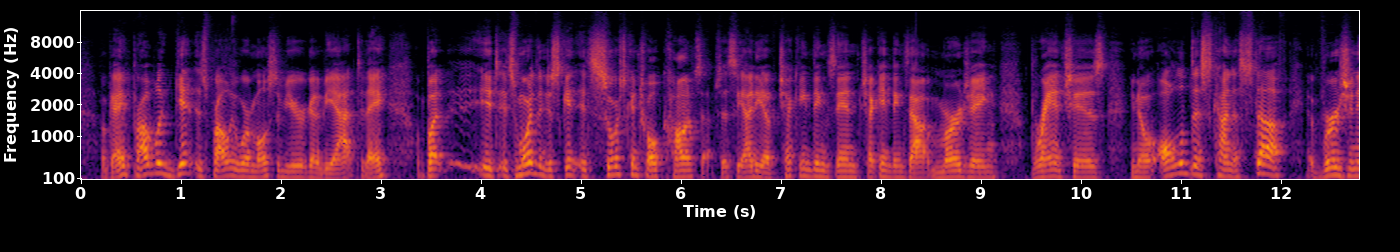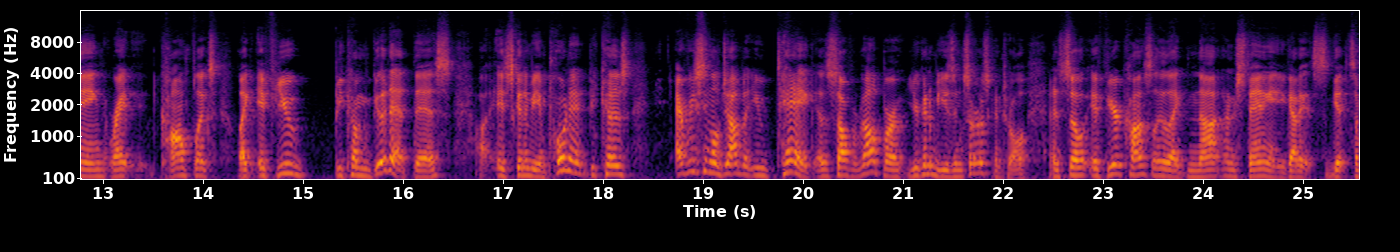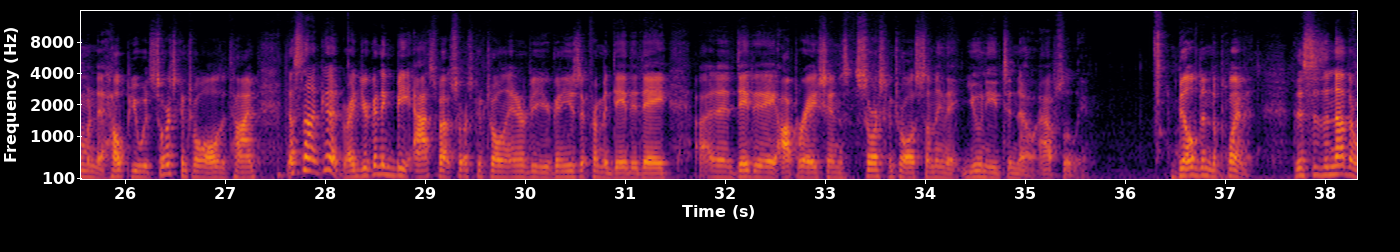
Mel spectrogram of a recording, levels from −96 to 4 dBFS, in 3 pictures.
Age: 30-49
